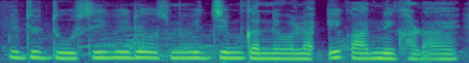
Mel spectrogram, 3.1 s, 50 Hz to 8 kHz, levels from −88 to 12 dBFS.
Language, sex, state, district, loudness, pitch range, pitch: Hindi, male, Uttar Pradesh, Lucknow, -14 LUFS, 200-230 Hz, 220 Hz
